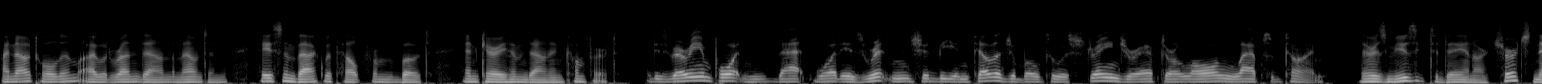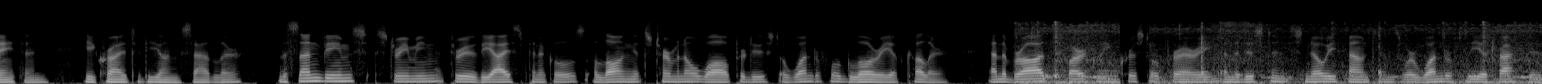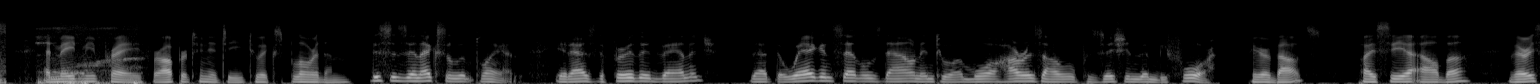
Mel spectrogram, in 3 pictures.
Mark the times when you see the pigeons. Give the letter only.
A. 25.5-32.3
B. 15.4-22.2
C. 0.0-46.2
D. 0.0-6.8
A.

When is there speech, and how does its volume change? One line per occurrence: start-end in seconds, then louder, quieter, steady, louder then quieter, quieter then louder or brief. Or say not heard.
0.0-46.2 steady.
